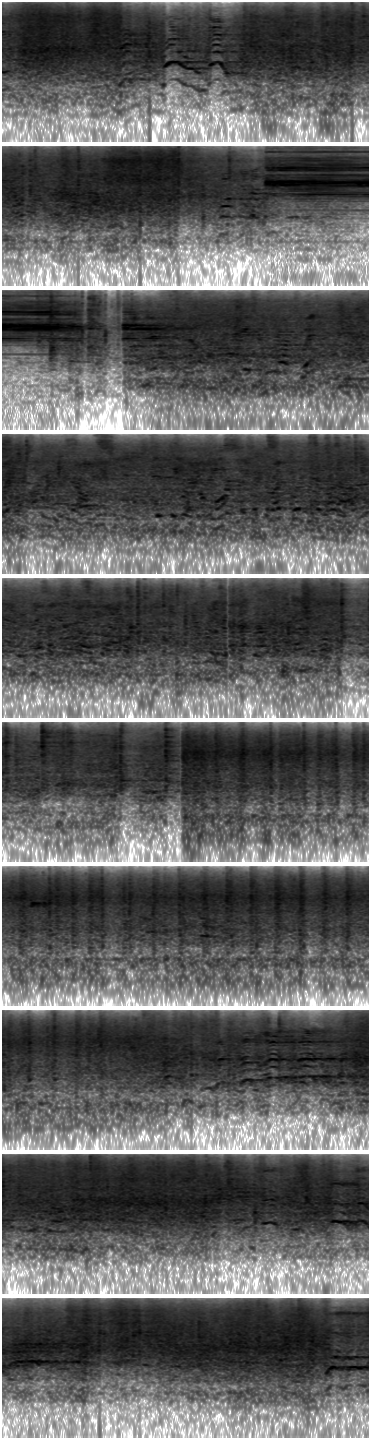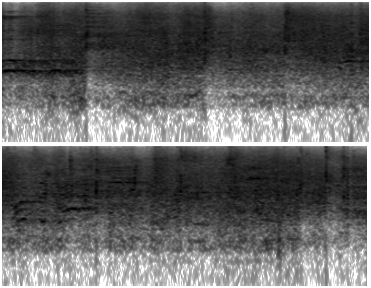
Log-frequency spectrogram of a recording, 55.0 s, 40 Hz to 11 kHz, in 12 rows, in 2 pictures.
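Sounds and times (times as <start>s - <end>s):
skates scraping ice: 0.0s - 8.5s, 32.1s - 41.3s, 42.0s - 55.0s
sticks and puck clacking: 0.2s - 8.0s, 36.4s - 41.2s, 42.0s - 55.0s
indistinct voices calling out: 7.8s - 12.1s.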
